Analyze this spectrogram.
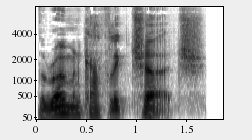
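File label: "roman catholic church", English, British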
